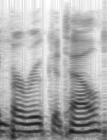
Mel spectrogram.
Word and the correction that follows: Baruchel: Baruchel, that's what it is. – Whatever. I can never pronounce his last name. – Jay Baruchel, yeah.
